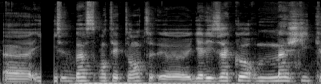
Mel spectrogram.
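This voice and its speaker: A man speaks with a French accent in a fairly high pitch. His pace is moderate and his intonation fairly even. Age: 40s. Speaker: musician and YouTuber. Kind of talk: casual chat. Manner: hesitant, many fillers.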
